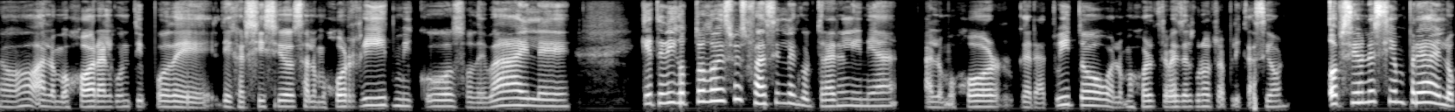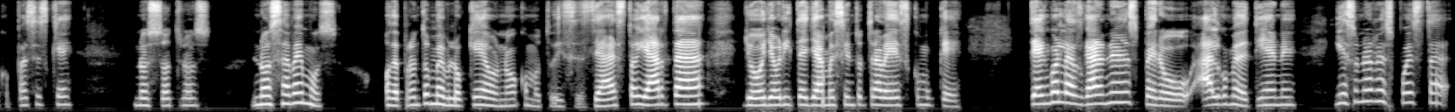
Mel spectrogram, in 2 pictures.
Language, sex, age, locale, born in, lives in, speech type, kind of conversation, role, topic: Spanish, female, 45-49, es-MX, Mexico, Mexico, conversation, advice, advisor, ¿Cómo puedo evitar abandonar mis hábitos cuando me siento agotado o estresado?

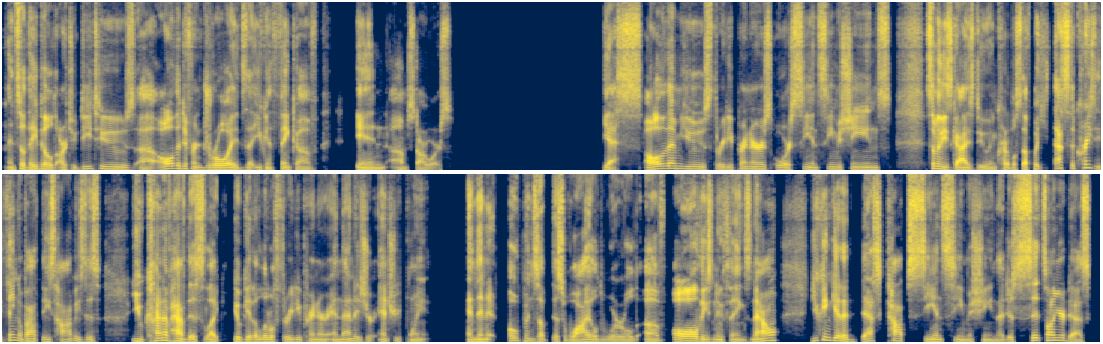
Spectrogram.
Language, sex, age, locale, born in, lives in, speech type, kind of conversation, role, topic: English, male, 40-44, en-US, United States, United States, conversation, podcast, guest, In what ways can sharing a hobby help build new friendships or communities?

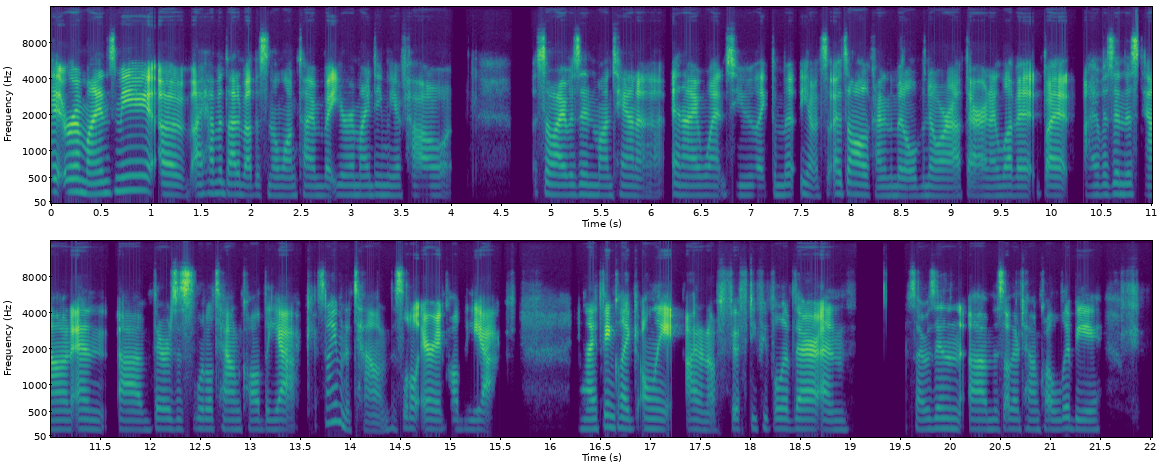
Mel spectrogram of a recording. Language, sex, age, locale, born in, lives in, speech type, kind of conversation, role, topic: English, female, 40-44, en-US, United States, United States, conversation, podcast, host, How can travel help us grow by pushing our boundaries?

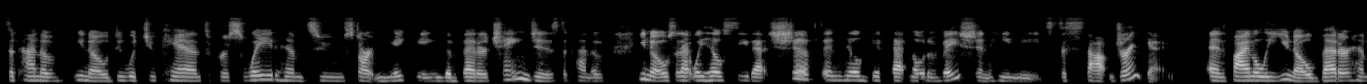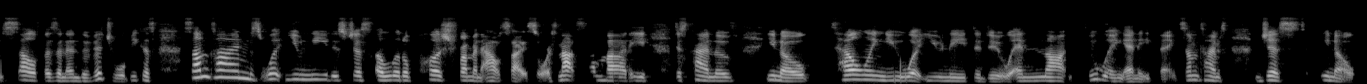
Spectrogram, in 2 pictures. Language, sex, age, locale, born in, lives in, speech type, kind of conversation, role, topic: English, female, 25-29, en-US, United States, United States, conversation, advice, advisor, How can I maintain and deepen a renewed friendship after reconnecting with an old friend?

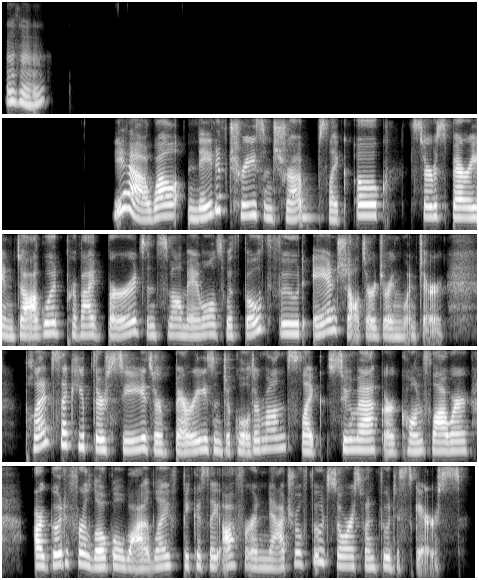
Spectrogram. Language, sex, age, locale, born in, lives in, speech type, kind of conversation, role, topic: English, female, 25-29, en-US, United States, United States, read, expert-assistant, expert, How do seasons influence animal migration and behavior?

